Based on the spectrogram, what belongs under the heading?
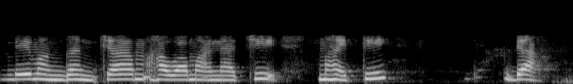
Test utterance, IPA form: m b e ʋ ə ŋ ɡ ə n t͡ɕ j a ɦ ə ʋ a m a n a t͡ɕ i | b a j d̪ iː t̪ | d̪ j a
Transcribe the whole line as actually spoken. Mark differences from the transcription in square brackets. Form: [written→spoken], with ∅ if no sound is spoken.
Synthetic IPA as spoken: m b e ʋ ə ŋ ɡ ə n t͡ɕ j a ɦ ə ʋ a m a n a t͡ɕ i | [b→m] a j [d̪→t̪] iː [t̪→∅] | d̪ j a

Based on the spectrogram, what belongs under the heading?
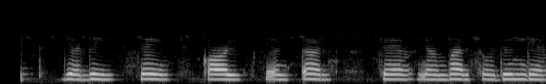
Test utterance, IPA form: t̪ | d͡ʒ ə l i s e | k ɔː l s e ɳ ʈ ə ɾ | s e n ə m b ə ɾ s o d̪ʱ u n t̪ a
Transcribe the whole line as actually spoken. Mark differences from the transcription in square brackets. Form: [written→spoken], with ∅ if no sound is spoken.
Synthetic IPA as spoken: t̪ | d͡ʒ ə l i s e | k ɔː l s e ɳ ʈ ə ɾ | s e n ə m b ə ɾ s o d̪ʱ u n [t̪→d̪] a

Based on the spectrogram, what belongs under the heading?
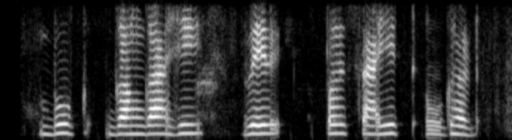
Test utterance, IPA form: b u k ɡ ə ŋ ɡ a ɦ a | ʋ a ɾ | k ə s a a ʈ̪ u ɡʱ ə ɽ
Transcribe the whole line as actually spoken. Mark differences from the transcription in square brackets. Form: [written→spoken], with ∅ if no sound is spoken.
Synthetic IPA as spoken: b u k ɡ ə ŋ ɡ a ɦ [a→i] | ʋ [a→e] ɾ | [k→p] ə s a [a→i] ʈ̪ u ɡʱ ə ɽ

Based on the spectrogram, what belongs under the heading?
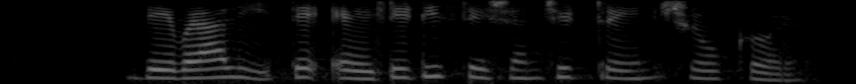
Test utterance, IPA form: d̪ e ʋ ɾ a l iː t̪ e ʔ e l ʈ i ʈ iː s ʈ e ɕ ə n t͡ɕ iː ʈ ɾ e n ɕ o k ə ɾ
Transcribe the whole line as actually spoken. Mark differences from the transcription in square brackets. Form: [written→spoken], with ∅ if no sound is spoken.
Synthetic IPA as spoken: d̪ e ʋ [ɾ→ɭ] a l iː t̪ e ʔ e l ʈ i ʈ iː s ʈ e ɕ ə n t͡ɕ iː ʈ ɾ e n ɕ o k ə ɾ

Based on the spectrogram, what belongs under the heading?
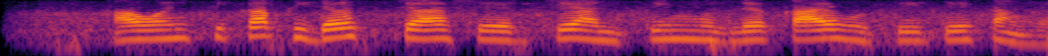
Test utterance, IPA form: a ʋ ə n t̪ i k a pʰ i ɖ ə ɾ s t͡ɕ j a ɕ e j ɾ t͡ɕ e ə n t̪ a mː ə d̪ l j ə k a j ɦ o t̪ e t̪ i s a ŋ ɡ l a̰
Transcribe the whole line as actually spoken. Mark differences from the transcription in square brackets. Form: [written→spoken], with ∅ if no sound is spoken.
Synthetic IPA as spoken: a ʋ ə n t̪ i k a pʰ i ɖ ə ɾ s t͡ɕ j a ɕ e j ɾ t͡ɕ e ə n t̪ [a→i] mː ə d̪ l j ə k a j ɦ o t̪ e t̪ [i→e] s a ŋ ɡ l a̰

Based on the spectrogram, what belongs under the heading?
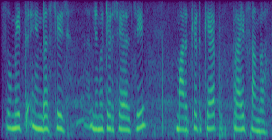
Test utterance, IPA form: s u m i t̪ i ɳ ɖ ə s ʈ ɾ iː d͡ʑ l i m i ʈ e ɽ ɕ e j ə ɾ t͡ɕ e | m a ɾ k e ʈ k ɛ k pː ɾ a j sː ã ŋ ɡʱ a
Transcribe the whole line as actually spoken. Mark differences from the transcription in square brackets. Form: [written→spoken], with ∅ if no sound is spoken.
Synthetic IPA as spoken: s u m i t̪ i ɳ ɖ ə s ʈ ɾ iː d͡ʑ l i m i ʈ e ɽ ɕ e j ə ɾ t͡ɕ [e→i] | m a ɾ k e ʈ k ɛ [k→p] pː ɾ a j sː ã ŋ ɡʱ a

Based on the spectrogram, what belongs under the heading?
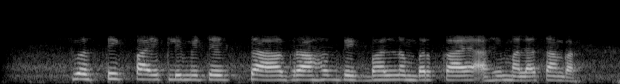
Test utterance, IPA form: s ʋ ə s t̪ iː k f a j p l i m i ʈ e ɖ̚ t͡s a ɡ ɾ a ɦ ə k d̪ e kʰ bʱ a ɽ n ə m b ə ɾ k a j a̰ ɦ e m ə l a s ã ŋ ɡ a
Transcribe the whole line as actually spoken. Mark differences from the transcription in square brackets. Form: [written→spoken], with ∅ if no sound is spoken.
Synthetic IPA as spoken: s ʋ ə s t̪ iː k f a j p l i m i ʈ e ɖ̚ t͡s a ɡ ɾ a ɦ ə k d̪ e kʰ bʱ a [ɽ→l] n ə m b ə ɾ k a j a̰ ɦ e m ə l a s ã ŋ ɡ a

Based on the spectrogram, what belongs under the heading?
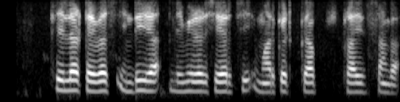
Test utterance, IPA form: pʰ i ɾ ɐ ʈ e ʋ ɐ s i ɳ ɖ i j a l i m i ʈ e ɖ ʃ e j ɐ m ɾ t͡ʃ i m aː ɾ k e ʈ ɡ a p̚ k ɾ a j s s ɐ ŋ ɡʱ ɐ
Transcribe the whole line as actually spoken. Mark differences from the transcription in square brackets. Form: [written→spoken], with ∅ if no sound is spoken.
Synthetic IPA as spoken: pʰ i [ɾ→l] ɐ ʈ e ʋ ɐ s i ɳ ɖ i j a l i m i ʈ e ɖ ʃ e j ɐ [m→∅] ɾ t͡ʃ i m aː ɾ k e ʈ [ɡ→k] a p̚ [k→p] ɾ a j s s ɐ ŋ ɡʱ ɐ

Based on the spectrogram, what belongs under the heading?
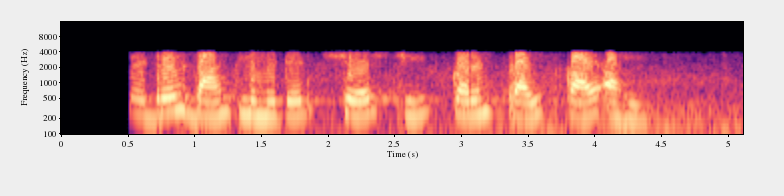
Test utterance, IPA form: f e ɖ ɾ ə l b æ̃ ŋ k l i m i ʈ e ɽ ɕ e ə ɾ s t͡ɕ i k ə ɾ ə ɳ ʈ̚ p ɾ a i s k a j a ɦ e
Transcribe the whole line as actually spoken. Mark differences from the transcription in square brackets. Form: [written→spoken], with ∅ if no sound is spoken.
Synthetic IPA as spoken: f e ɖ ɾ ə l b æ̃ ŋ k l i m i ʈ e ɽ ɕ e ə ɾ s t͡ɕ [i→iː] k ə ɾ ə ɳ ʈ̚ p ɾ a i s k a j a ɦ e

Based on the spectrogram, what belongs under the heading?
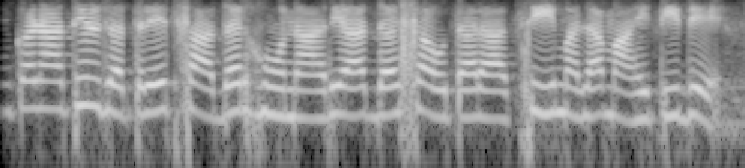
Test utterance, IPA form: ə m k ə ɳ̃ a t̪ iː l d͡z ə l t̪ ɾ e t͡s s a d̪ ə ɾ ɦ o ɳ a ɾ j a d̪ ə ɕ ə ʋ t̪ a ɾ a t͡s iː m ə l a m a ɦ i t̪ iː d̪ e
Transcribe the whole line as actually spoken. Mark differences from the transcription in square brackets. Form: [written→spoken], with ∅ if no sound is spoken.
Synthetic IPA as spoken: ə [m→ŋ] k ə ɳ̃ a t̪ iː l d͡z ə [l→∅] t̪ ɾ e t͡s s a d̪ ə ɾ ɦ o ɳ a ɾ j a d̪ ə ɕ ə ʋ t̪ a ɾ a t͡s iː m ə l a m a ɦ i t̪ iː d̪ e

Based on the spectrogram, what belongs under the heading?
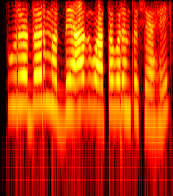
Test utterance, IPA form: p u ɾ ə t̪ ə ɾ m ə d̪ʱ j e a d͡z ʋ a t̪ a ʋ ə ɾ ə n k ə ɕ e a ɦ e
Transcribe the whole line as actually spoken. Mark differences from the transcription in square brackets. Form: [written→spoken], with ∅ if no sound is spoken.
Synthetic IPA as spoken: p u ɾ ə [t̪→d̪] ə ɾ m ə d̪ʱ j e a d͡z ʋ a t̪ a ʋ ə ɾ ə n k ə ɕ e a ɦ e

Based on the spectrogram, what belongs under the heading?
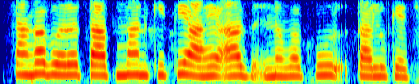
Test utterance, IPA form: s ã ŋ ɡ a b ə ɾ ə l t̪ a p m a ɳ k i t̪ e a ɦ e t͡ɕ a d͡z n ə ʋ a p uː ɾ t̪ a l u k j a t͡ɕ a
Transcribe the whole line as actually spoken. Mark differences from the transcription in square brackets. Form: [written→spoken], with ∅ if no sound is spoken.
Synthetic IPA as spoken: s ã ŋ ɡ a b ə ɾ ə [l→∅] t̪ a p m a [ɳ→n] k i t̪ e a ɦ e [t͡ɕ→∅] a d͡z n ə ʋ a p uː ɾ t̪ a l u k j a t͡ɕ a

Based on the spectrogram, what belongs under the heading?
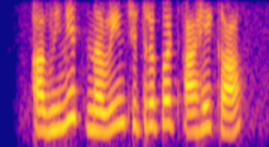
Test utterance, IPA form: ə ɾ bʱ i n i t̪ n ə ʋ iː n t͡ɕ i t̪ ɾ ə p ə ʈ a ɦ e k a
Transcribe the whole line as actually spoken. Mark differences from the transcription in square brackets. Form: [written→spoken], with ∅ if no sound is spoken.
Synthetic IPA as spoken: ə [ɾ→∅] bʱ i n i t̪ n ə ʋ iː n t͡ɕ i t̪ ɾ ə p ə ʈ a ɦ e k a

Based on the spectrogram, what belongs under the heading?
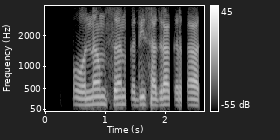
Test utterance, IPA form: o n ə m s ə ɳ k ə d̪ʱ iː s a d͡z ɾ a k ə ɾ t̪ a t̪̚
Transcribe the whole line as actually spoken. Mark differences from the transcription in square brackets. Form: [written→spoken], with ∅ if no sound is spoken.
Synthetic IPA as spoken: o n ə m s ə [ɳ→n] k ə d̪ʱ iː s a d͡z ɾ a k ə ɾ t̪ a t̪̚

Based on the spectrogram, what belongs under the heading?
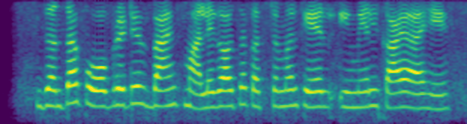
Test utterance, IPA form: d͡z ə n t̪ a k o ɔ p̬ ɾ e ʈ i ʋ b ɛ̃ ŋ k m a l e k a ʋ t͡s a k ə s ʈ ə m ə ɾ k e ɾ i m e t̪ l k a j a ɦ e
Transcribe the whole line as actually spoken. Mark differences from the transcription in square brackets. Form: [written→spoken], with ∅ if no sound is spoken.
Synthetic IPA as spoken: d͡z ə n t̪ a k o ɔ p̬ ɾ e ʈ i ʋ b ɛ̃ ŋ k m a l e [k→ɡ] a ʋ t͡s a k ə s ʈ ə m ə ɾ k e ɾ i m e [t̪→∅] l k a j a ɦ e

